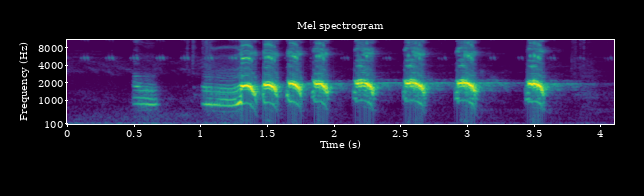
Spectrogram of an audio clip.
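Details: Loud cackling outburst of a white-crested laughingthrush: soft whistled notes lead into eight harsh, raspy bursts repeated roughly every half second, while a faint regular ticking insect pulse runs in the background.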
